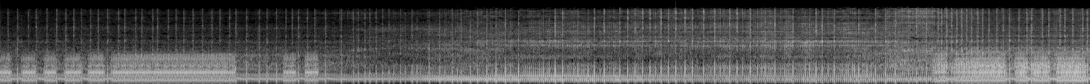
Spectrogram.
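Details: Sachs Dolmar 43cc chainsaw with timing issues; it fires readily and revs hard with a crisp, even buzz, dipping under load and recovering cleanly, running well.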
